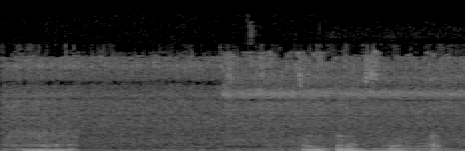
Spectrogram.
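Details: Domestic cat, one of two pets said to snore very heavily, like sleep apnea, while sleeping. There are soft, low, rough snoring breaths, one early and a cluster of short rasping pulses near the end, in a quiet room.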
